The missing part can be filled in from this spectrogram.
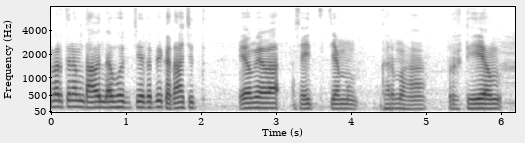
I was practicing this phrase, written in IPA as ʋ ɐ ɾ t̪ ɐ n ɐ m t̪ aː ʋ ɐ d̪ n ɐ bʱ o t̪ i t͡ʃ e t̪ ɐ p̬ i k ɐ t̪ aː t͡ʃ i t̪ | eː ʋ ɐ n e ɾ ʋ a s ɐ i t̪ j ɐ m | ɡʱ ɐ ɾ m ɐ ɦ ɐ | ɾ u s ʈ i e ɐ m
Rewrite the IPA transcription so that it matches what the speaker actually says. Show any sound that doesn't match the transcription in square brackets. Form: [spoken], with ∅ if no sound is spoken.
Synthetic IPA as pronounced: ʋ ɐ ɾ t̪ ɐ n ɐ m t̪ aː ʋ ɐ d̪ n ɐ bʱ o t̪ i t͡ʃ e t̪ ɐ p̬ i k ɐ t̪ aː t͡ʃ i t̪ | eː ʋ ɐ [m] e [∅] ʋ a s ɐ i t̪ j ɐ m | ɡʱ ɐ ɾ m ɐ ɦ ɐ | ɾ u [ʂ] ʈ i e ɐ m

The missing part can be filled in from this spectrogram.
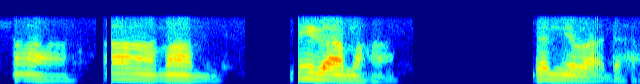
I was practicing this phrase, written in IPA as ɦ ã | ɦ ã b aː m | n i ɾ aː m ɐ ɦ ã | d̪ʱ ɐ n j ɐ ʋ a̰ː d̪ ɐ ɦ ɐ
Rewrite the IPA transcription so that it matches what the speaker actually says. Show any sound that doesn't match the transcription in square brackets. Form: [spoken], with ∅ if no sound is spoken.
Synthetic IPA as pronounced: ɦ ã | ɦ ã [m] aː m | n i [l] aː m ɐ ɦ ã | d̪ʱ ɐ n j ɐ ʋ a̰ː d̪ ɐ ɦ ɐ

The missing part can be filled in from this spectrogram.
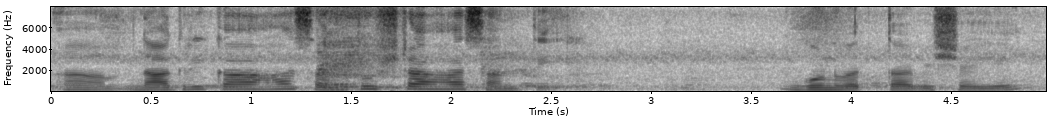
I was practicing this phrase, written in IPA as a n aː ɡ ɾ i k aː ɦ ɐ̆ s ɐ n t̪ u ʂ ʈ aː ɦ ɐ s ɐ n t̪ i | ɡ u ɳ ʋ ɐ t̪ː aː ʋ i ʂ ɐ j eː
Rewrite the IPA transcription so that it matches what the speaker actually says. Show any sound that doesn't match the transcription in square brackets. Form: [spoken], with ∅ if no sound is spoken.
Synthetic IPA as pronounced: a n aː ɡ ɾ i k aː ɦ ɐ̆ s ɐ n t̪ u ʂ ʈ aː ɦ ɐ s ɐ n t̪ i | ɡ u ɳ ʋ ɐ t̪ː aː ʋ i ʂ ɐ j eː

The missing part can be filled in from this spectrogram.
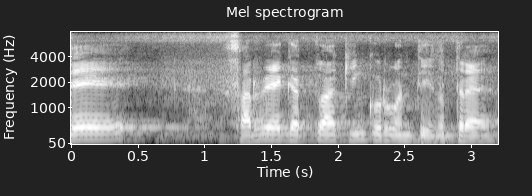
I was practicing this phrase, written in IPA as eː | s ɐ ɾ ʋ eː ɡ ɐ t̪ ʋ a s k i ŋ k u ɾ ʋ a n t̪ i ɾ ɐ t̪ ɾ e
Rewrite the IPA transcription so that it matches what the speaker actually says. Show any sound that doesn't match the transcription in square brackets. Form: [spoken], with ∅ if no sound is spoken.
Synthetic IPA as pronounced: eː | s ɐ ɾ ʋ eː ɡ ɐ t̪ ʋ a [∅] k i ŋ k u ɾ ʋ [ɐ] n t̪ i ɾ ɐ t̪ ɾ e

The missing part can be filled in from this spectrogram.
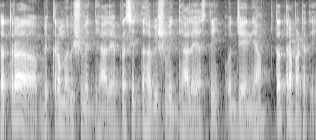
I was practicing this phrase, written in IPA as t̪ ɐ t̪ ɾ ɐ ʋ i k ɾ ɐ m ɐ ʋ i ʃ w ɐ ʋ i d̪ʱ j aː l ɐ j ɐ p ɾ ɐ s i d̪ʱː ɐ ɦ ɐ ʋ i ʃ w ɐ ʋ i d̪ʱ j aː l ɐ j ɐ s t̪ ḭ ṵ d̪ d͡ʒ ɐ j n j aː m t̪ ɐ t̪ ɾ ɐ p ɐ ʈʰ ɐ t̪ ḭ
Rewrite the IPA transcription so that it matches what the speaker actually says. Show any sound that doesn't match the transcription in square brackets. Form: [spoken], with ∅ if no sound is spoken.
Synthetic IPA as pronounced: t̪ ɐ t̪ ɾ ɐ ʋ i k ɾ ɐ m ɐ ʋ i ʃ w ɐ ʋ i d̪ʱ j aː l ɐ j ɐ p ɾ ɐ s i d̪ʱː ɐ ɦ ɐ ʋ i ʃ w ɐ ʋ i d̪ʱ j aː l ɐ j ɐ s t̪ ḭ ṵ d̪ d͡ʒ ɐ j n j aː m t̪ ɐ t̪ ɾ ɐ p ɐ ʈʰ ɐ t̪ ḭ

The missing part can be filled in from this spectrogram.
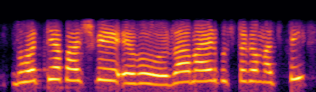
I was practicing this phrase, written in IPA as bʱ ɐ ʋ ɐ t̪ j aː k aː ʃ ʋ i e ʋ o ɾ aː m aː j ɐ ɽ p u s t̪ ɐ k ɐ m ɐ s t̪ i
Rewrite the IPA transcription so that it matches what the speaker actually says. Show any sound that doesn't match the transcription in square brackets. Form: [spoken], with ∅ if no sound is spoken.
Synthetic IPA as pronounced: bʱ ɐ ʋ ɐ t̪ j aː [p] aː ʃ ʋ i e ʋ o ɾ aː m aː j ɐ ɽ p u s t̪ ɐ k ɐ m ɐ s t̪ i

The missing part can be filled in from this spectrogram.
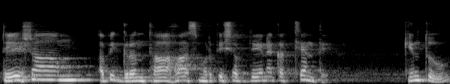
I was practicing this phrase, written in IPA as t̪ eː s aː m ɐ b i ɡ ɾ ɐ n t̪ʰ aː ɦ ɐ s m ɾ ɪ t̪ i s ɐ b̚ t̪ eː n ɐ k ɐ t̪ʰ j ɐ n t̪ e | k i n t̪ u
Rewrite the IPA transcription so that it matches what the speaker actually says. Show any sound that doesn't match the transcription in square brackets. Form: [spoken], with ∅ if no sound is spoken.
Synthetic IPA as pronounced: t̪ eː [ʂ] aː m ɐ [p] i ɡ ɾ ɐ n t̪ʰ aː ɦ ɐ s m ɾ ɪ t̪ i [ʃ] ɐ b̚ [d̪] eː n ɐ k ɐ t̪ʰ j ɐ n t̪ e | k i n t̪ u

